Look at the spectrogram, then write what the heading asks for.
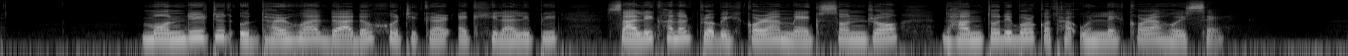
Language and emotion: Assamese, neutral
